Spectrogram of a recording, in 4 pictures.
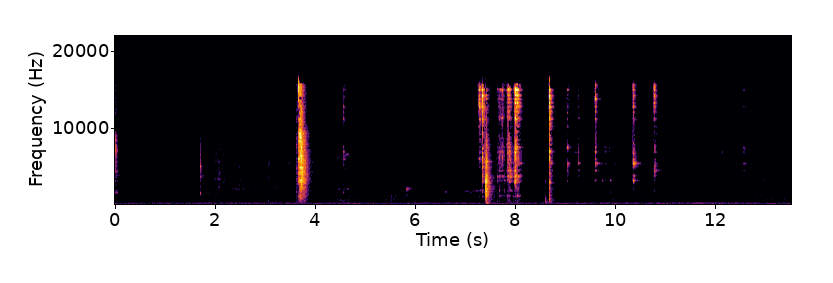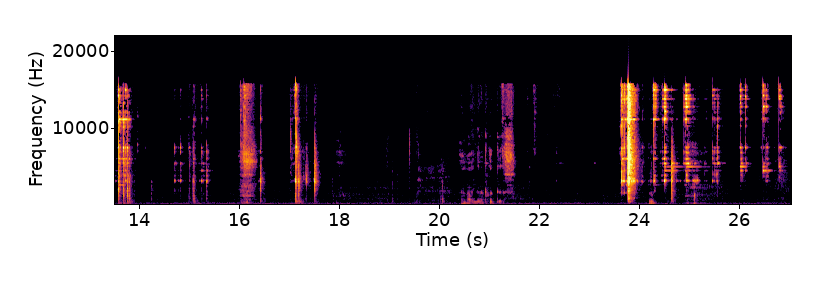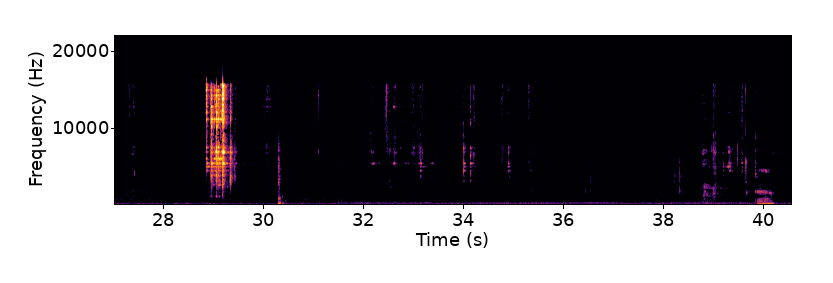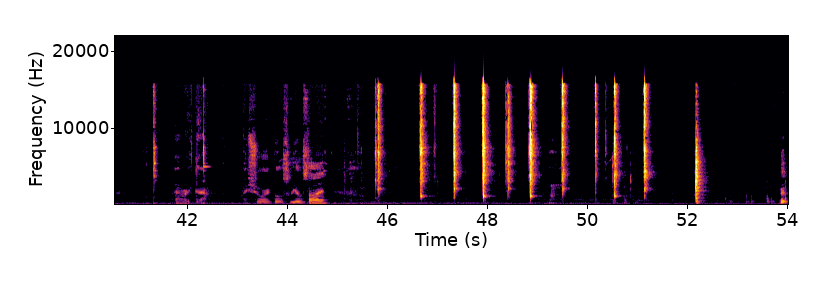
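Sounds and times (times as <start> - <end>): metal parts clicking together: 23.6 - 26.6.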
